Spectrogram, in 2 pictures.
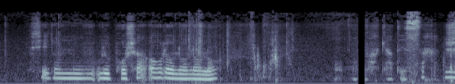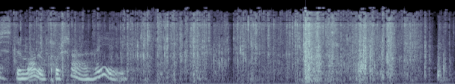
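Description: Paper pages rustle and flap as they are turned and moved.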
